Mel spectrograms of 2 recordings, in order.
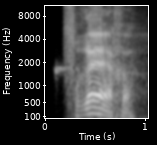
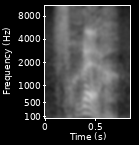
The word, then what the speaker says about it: frère: So how you pronounce this word become frère, frère. So A sound become frère. So accent grave makes becomes A.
